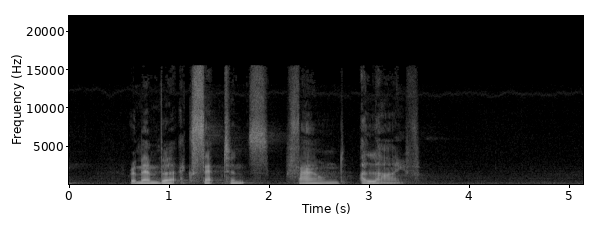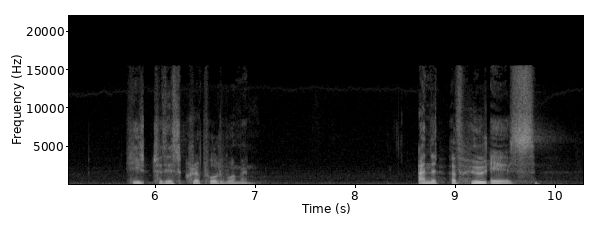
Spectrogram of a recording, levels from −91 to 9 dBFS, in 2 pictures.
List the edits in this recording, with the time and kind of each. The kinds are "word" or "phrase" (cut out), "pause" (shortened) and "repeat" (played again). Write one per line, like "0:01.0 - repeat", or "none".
0:02.8 - pause
0:05.9 - word
0:08.8 - word
0:09.3 - word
